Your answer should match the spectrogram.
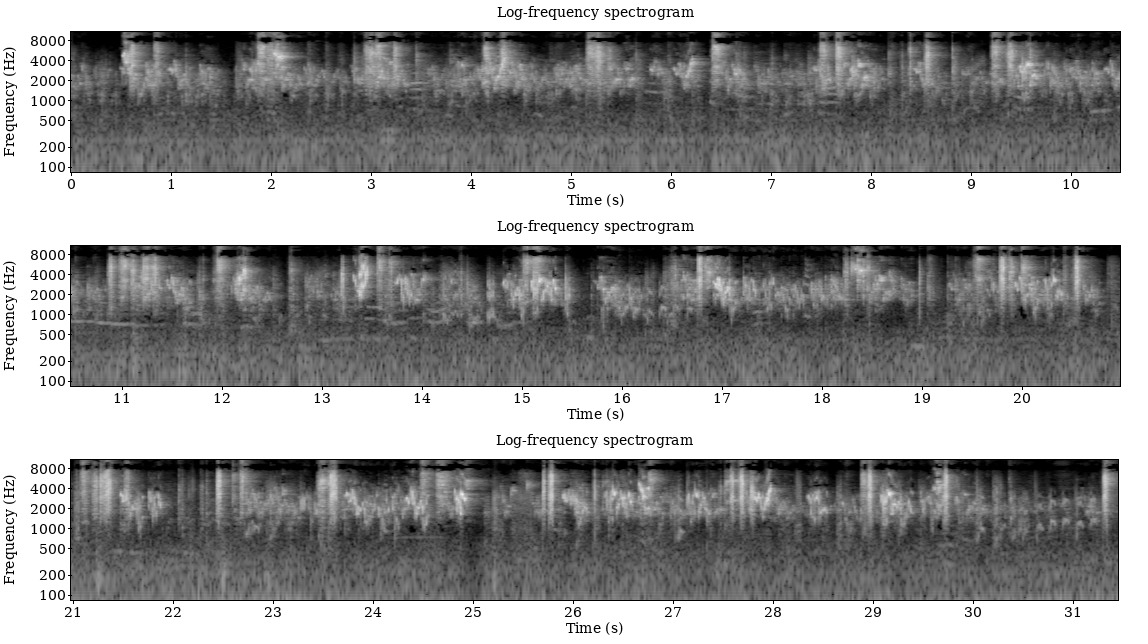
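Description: Pet budgerigars chattering to each other: a continuous string of short, high chirps and warbles, about one to two a second.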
